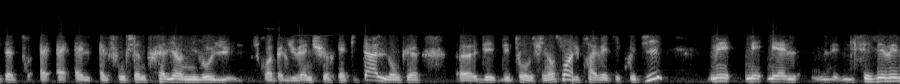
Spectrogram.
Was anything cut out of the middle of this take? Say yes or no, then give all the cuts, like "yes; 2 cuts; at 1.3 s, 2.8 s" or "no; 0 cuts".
yes; 1 cut; at 5.7 s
